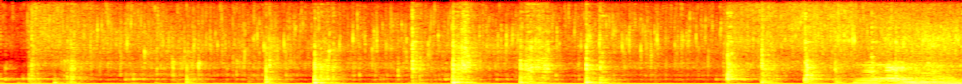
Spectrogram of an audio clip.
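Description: Onions fry in a pan for beetroot rice with a continuous close sizzle, broken by repeated scraping stirs and clicks of a spoon against the pan, over a low steady hum and with no speech.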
